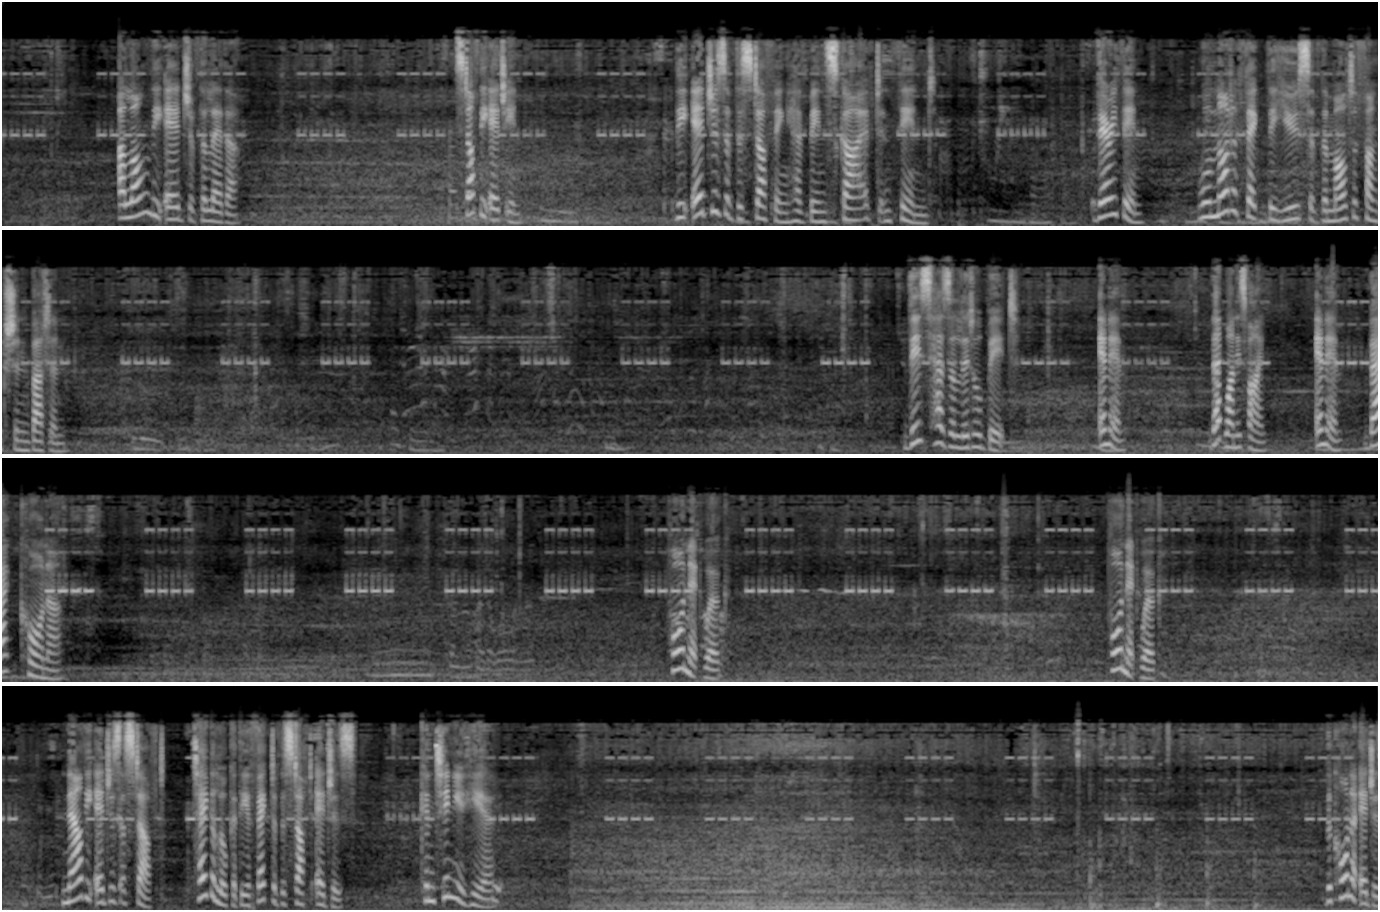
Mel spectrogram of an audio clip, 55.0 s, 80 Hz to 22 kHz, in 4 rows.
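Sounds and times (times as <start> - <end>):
high-pitched electronic beeps: 0.0 - 6.5, 17.0 - 21.4, 22.0 - 30.4, 31.0 - 41.5.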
